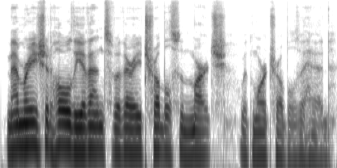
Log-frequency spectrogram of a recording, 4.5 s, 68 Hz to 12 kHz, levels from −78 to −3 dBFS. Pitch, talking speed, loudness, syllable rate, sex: 110 Hz, 185 wpm, -17 LUFS, 5.6 syllables/s, male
